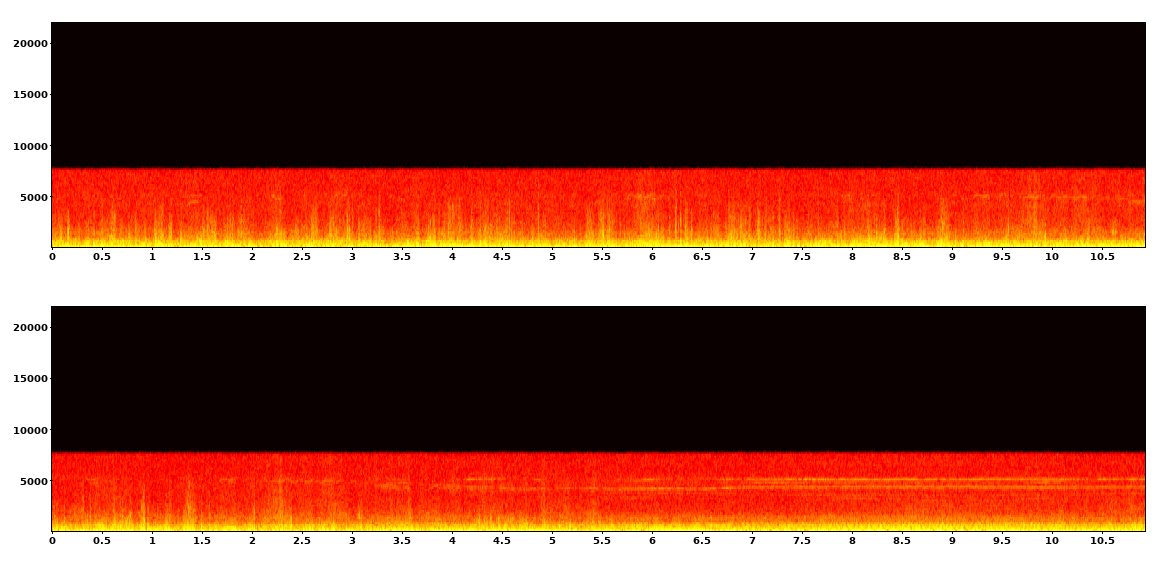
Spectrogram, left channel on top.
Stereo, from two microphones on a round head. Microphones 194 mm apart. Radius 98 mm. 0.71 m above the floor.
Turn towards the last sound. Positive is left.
No sound to turn to.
